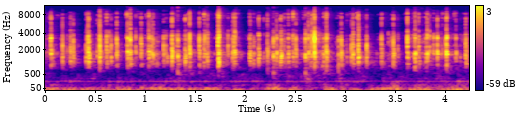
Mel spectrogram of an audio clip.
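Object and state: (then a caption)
Mechanical keyboard with ABS plastic keycaps. Both hands type continuously with their fingertips on a Keychron K4 compact mechanical keyboard, which has grey and orange ABS plastic keycaps, Gateron Yellow switches and a plastic and metal case, and rests on a desk mat. Rapid, dense clacks with short, dry attacks run steadily throughout, bright and crisp with little low-end thump.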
